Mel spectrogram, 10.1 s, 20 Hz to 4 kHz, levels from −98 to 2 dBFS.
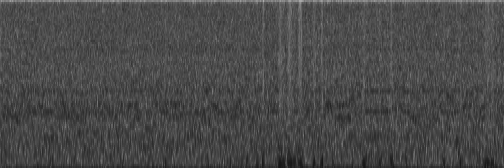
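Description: From start to finish, companded audio read as linear: A-law bytes are played as raw 8-bit samples without expansion. The speech becomes a harsh, loud buzz, and unlike ordinary clipping, even the pauses roar with strong noise.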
